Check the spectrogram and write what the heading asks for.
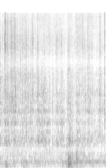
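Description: Clear plastic bag crinkling faintly as hands pull neoprene lens cover pieces out of it.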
